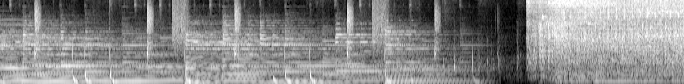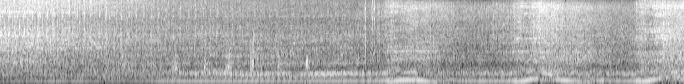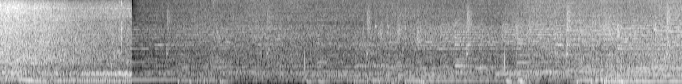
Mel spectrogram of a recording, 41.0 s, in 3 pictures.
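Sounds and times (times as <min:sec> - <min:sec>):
car engine idling and revving: 0:00.0 - 0:41.0.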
